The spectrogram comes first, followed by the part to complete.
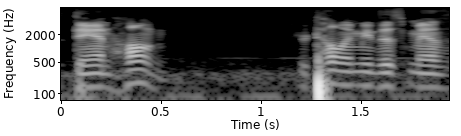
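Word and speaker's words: Dan Heng: more pretty boy though but yeah this is Dan hung that's how it's pronounced it's Dan hung you're telling me this man's not hung he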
